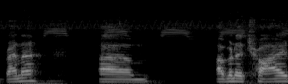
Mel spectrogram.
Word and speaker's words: Rena: got some tips uh I know I'm pronouncing Raina wrong it's Rena um I'm going to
